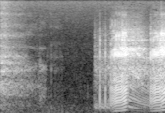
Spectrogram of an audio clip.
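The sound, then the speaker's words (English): A loud, buzzy chainsaw sound effect from an app suddenly kicks in after a quiet moment, its engine pitch revving up and down in rough sweeps as it drones steadily. “Chainsaw freaking crack all day.”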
